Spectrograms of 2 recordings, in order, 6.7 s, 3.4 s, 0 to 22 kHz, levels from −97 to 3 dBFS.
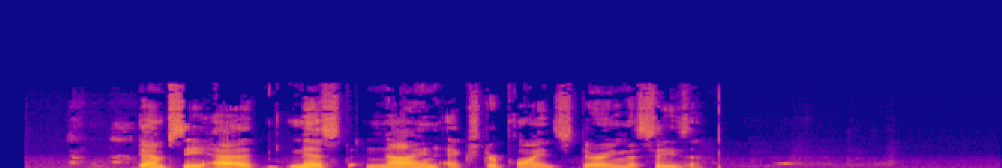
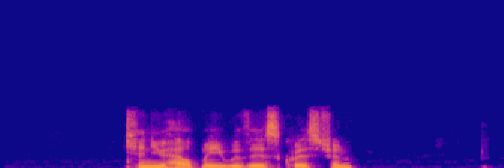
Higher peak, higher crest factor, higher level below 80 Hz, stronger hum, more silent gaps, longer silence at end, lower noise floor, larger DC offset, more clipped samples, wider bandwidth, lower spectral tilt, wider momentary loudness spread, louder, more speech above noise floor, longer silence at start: first, 0 dBFS vs -8 dBFS; about the same, 22 dB vs 18 dB; first, -58 dBFS vs -66 dBFS; neither; neither; first, 1.4 s vs 1 s; second, -63 dBFS vs -86 dBFS; neither; neither; first, 11.5 kHz vs 8.2 kHz; about the same, -5 dB/octave vs -5.5 dB/octave; about the same, 10 LU vs 8 LU; first, -20 LUFS vs -25 LUFS; second, 44 dB vs 62 dB; second, 0.45 s vs 0.85 s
